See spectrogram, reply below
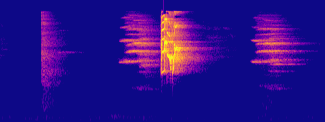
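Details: A white, red-eyed lovebird gives a few shrill, harsh screeches, each about half a second long; lovebird.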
